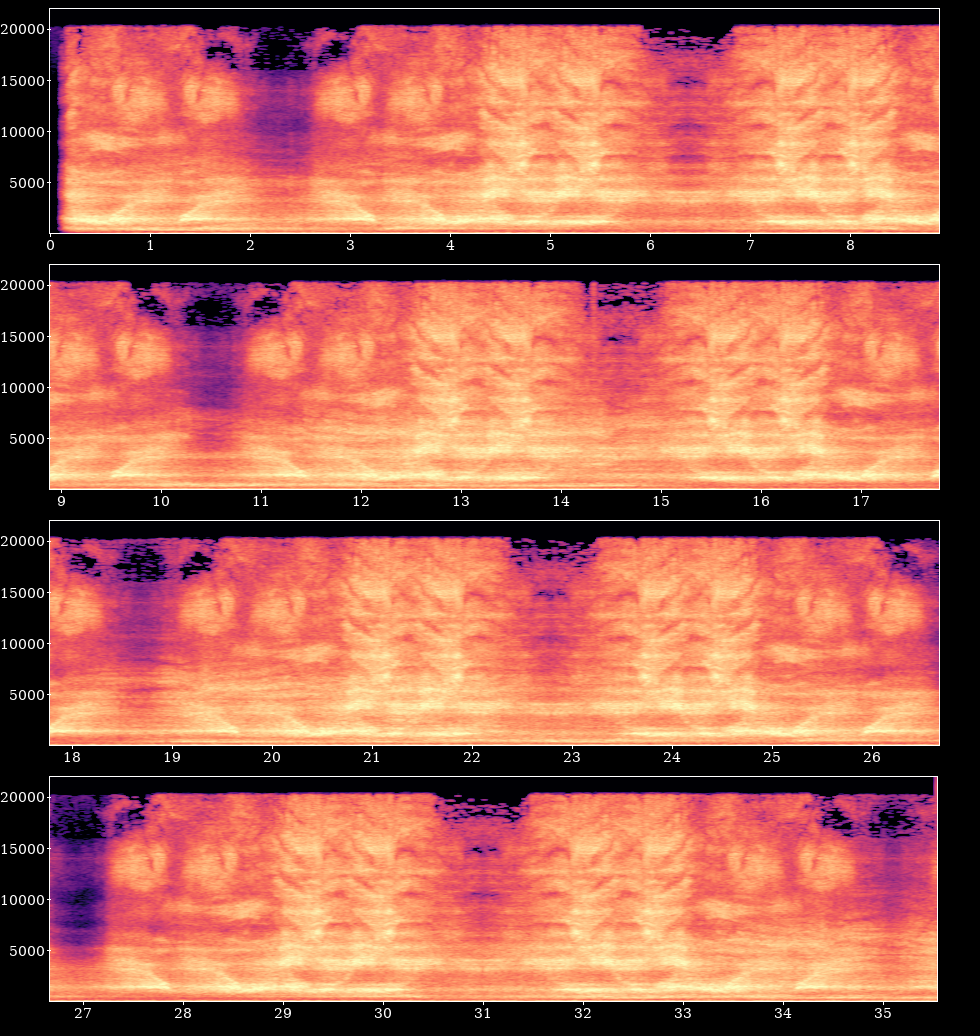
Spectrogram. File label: atmosphere voices from hell, Horror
